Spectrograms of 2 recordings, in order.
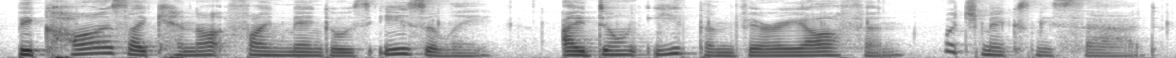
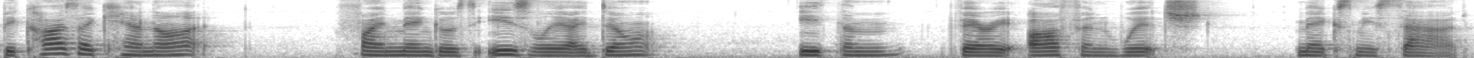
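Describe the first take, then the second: First: Pauses fall at the commas between phrases. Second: Pauses break the phrases at odd points. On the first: The speaker calls it right. "Here I'm following the commas" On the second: The speaker calls it wrong. "That kind of awkward breaking doesn't make the idea flow nicely"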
